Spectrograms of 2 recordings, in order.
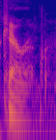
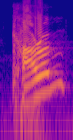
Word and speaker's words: Charon: I've heard it as Karen in mythology classes before, which is why I'd listed it as pronounced Karen. So correct pronunciations are Karen, Charon.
